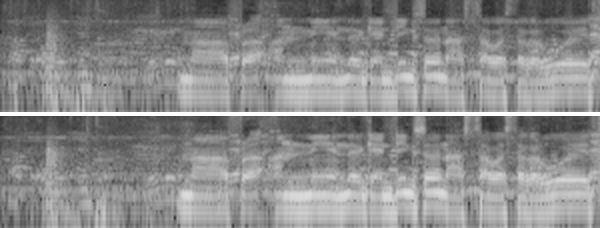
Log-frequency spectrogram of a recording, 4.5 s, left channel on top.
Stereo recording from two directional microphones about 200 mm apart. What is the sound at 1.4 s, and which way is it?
Speech, 10° right (ahead or behind).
